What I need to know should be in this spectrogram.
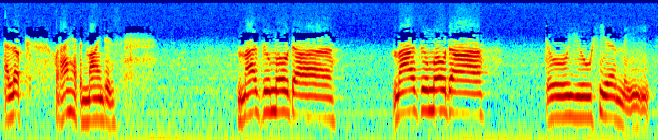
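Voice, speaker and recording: A woman's voice: low voice, takes it slowly, pauses often. An actress playing a bossy, scheming female con artist with folksy, commanding speech in an old-time radio drama. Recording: dull, noisy old radio recording.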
